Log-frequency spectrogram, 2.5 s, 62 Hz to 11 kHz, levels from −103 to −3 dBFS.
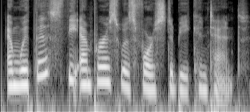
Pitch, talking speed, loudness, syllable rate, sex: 215 Hz, 240 wpm, -18 LUFS, 5.5 syllables/s, female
